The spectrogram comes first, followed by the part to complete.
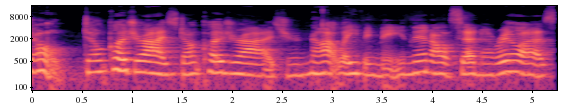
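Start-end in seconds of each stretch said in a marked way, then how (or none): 0.0-3.7 put-on, acted-out screaming. Recalling running for a phone while screaming at him, retelling their own screaming. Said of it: "screaming at him going".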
